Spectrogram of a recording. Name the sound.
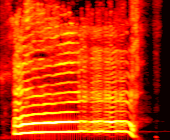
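person screeching loudly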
